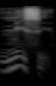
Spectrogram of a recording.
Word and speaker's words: MECE: This concept, MECE, you pronounce it MECE, is a non-negotiable golden rule.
